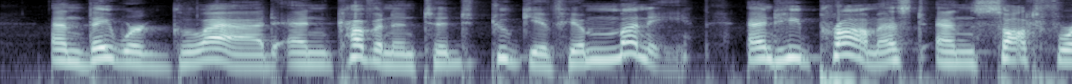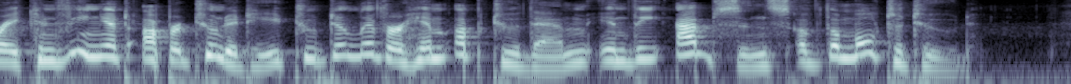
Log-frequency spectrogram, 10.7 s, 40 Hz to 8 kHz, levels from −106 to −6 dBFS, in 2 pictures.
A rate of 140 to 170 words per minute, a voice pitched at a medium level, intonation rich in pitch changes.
No: average, 190 wpm; medium, 170 Hz; wide, 5.7 semitones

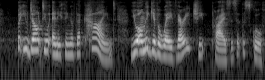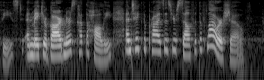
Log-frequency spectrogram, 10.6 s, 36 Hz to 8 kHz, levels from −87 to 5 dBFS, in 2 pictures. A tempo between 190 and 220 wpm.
Yes: average, 200 wpm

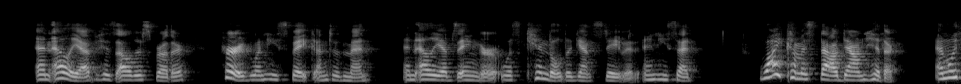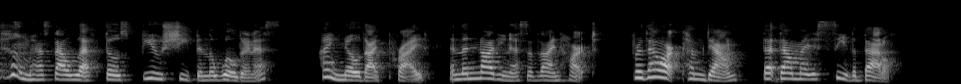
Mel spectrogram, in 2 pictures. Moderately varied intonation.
Yes: average, 4.1 semitones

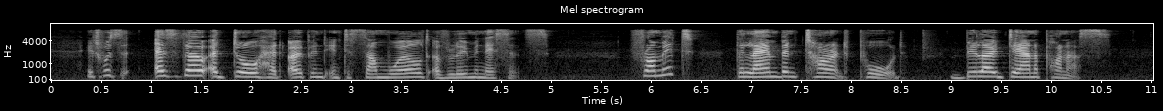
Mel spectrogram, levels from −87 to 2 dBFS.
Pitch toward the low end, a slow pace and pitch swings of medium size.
No: high, 230 Hz; slow, 125 wpm; average, 4.0 semitones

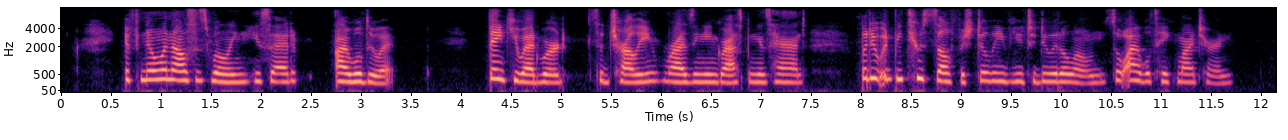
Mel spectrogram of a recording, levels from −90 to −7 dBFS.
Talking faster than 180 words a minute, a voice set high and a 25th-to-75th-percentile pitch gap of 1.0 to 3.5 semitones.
Yes: average, 200 wpm; very high, 260 Hz; average, 2.9 semitones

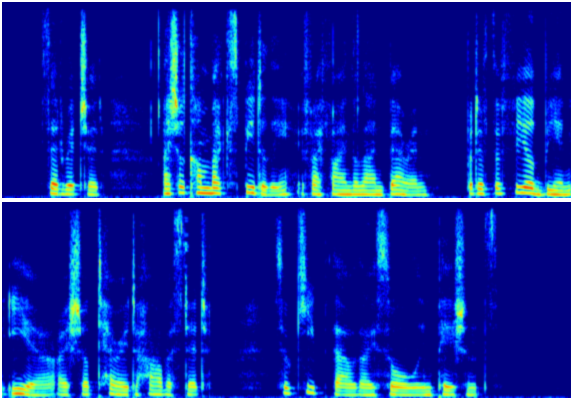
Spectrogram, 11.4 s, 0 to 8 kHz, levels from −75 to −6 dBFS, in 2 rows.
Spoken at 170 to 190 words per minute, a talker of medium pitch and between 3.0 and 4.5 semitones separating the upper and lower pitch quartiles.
Yes: average, 175 wpm; medium, 165 Hz; average, 4.0 semitones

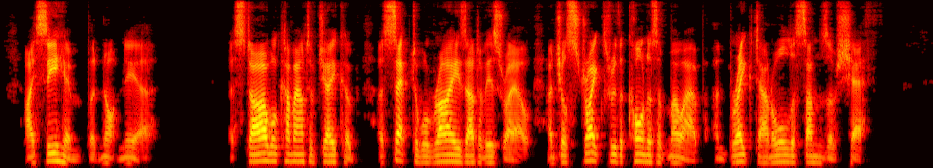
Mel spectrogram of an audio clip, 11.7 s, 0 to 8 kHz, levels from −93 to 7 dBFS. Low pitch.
Yes: low, 115 Hz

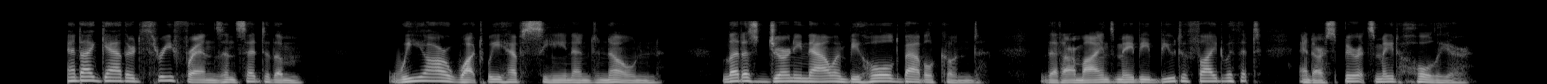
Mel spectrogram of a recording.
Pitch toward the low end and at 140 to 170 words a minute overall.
Yes: low, 115 Hz; average, 145 wpm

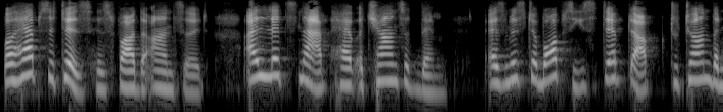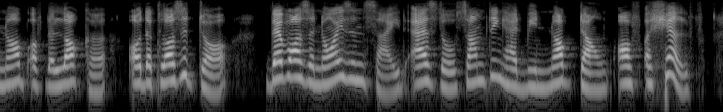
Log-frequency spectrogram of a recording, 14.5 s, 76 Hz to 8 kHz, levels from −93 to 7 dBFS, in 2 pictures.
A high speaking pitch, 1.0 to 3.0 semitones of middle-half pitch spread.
No: very high, 255 Hz; average, 5.2 semitones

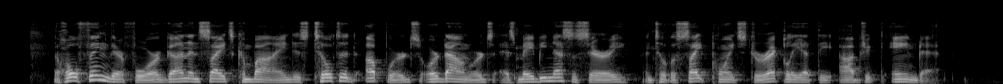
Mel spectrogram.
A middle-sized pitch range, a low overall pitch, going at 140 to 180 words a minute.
Yes: average, 3.8 semitones; low, 115 Hz; average, 160 wpm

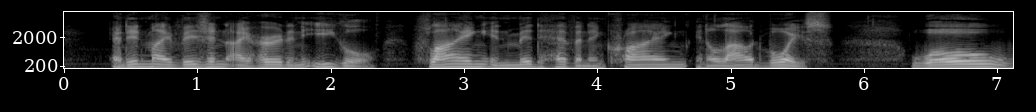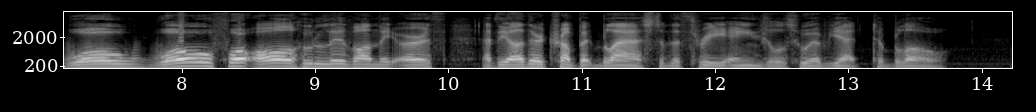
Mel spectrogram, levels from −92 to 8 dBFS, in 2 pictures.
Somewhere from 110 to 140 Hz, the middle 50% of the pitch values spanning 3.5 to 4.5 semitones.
Yes: low, 135 Hz; average, 4.1 semitones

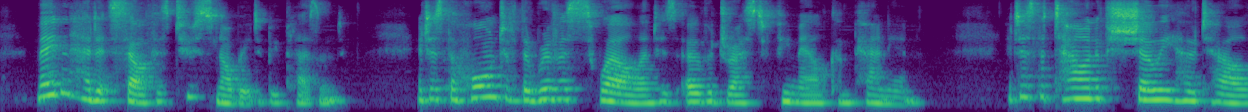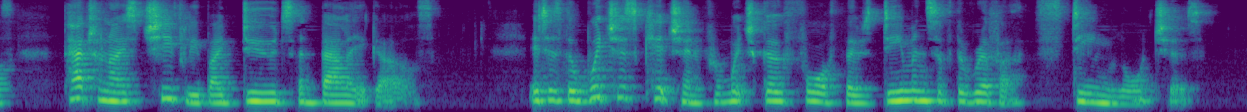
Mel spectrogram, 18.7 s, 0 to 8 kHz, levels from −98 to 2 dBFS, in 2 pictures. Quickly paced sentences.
No: average, 160 wpm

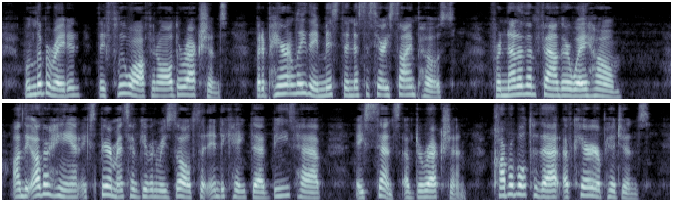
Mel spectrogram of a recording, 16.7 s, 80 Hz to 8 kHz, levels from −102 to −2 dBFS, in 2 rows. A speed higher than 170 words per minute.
No: average, 165 wpm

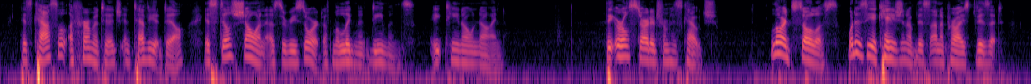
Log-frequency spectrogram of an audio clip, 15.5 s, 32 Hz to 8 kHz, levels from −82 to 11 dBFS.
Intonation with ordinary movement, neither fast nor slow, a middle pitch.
No: average, 4.0 semitones; slow, 125 wpm; medium, 150 Hz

